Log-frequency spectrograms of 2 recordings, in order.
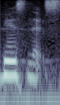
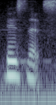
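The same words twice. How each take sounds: No difference in how they are said.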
